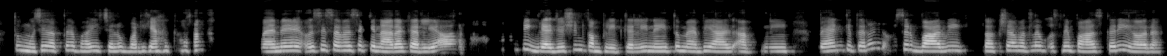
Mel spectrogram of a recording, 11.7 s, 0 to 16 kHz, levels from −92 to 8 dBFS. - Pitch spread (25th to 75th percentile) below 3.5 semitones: Yes, average, 2.8 semitones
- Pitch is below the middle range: No, very high, 250 Hz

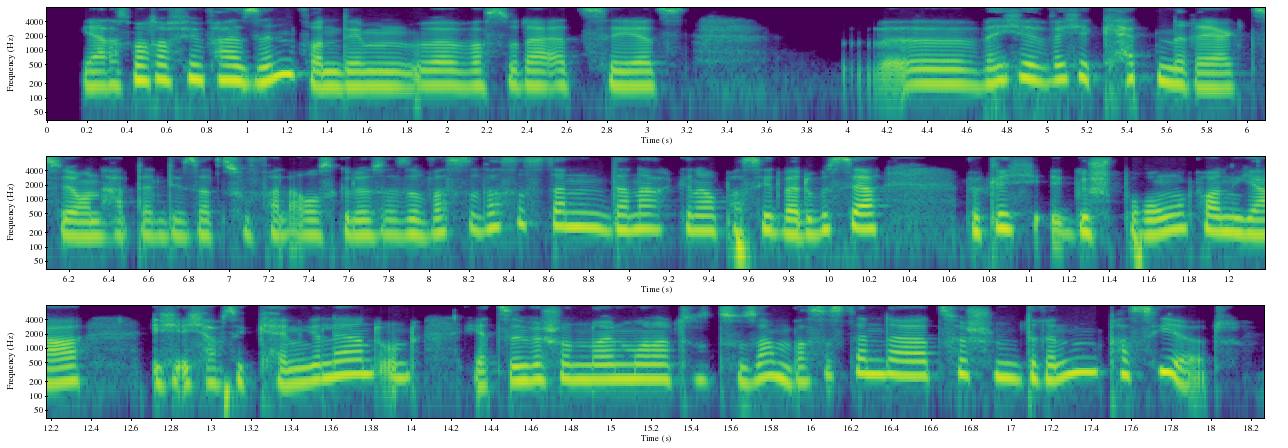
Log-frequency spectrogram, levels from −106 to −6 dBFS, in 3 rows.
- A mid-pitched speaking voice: No, high, 215 Hz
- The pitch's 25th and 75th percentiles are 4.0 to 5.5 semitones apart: Yes, average, 4.7 semitones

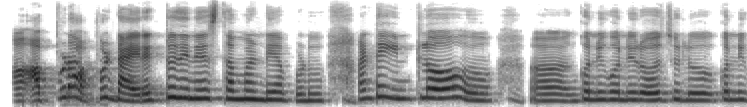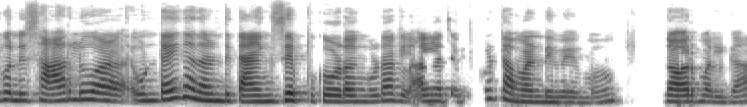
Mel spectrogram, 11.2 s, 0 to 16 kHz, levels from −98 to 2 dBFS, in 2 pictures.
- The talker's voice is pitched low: No, high, 235 Hz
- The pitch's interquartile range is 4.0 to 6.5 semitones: Yes, average, 4.5 semitones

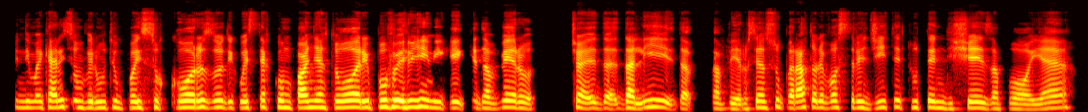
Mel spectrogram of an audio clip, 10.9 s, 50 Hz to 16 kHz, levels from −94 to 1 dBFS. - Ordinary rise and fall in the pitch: No, narrow, 2.2 semitones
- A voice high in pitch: Yes, high, 200 Hz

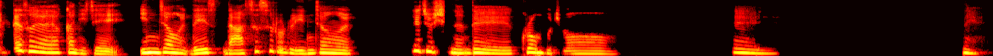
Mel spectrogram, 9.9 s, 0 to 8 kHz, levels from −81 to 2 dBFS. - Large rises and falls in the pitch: No, average, 4.6 semitones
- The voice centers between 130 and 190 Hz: Yes, medium, 185 Hz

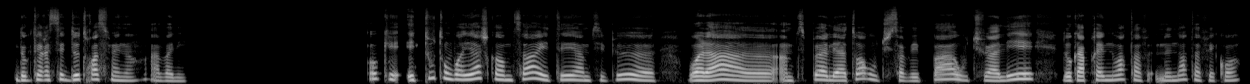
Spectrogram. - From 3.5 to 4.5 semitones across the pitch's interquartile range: Yes, average, 3.8 semitones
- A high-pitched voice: Yes, high, 200 Hz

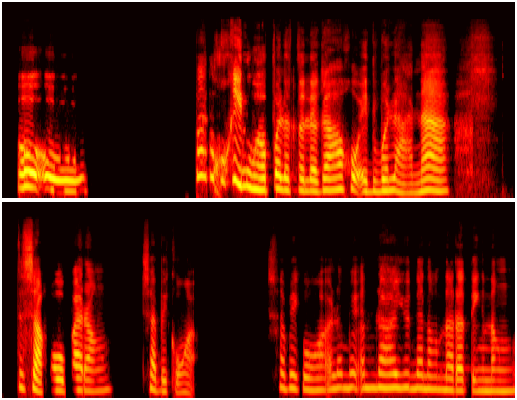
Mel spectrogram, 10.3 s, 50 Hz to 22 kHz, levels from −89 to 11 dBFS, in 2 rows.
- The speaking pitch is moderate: No, high, 240 Hz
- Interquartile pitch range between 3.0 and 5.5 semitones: Yes, average, 4.0 semitones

